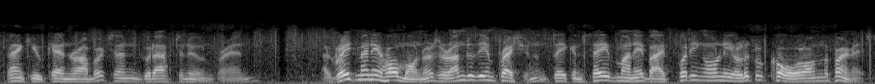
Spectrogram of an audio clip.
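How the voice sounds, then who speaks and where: A man's voice: a little high, animated, a little fast. A man giving formal, instructive expert advice in a scripted 1930s radio commercial. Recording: muffled 1930s radio recording with hiss.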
